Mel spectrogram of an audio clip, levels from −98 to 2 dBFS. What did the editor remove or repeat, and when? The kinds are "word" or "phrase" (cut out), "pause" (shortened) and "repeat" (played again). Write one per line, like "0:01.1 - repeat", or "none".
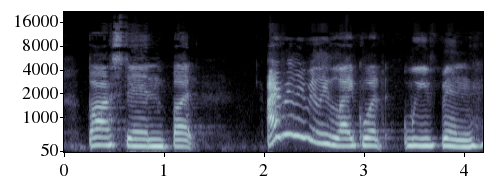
none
